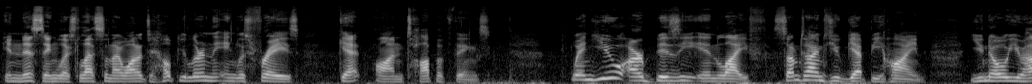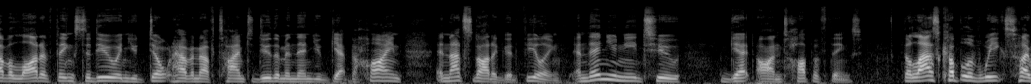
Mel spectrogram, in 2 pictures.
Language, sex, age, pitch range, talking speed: English, male, 40-59, 140-185 Hz, 215 wpm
